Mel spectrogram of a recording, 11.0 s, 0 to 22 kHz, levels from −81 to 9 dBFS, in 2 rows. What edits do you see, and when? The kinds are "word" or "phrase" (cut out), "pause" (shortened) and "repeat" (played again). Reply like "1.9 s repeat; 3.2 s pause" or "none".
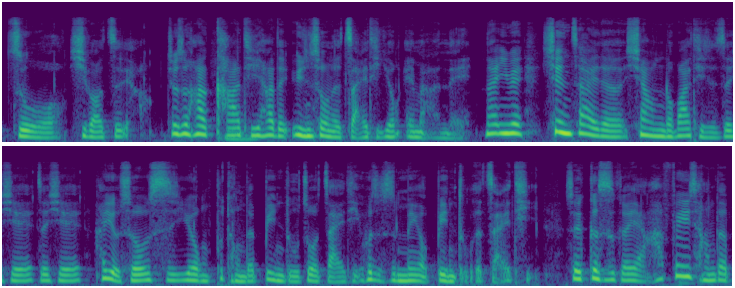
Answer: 5.7 s repeat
